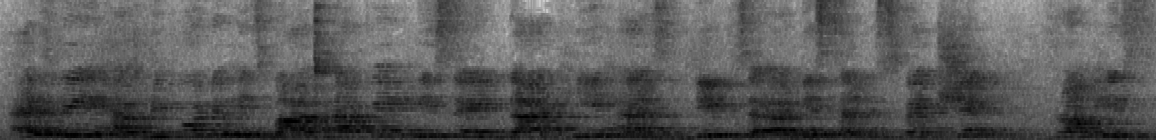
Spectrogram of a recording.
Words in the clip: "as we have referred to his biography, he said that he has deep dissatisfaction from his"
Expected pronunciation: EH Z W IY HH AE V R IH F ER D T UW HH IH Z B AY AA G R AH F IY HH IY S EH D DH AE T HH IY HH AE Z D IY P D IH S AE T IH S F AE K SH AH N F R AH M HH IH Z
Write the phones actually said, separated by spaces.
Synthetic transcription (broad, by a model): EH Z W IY HH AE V R IH F ER D T UW HH IH Z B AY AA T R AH P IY HH IY S EH D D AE T HH IY HH AE Z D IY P D IH S AE T IH S F AE K SH AH N F R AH M HH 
